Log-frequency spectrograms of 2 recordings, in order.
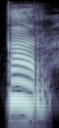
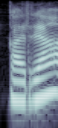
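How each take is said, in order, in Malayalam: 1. വാക്ക് സ്വരമില്ലാത്ത വ്യഞ്ജനത്തിലാണ് അവസാനിക്കുന്നത്. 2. വാക്ക് ഹ്രസ്വ സ്വരത്തിലാണ് അവസാനിക്കുന്നത്. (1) "കർ കർ" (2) "കര എന്നല്ല വായിച്ചത്"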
